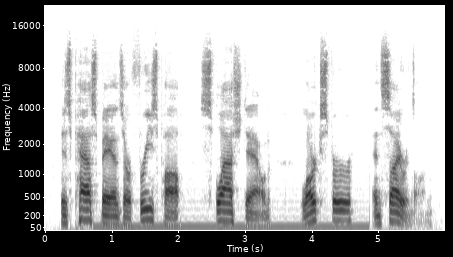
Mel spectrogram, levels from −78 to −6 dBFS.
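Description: Mains hum enters at 0.72 s and continues until 4.87 s: a steady 60 Hz tone sitting under the speech at roughly 20 dB below it. Power-line current has found its way into the signal path, most likely through a ground loop or a nearby transformer. The result is a constant low drone with some low harmonics above it.

Damaged data in the compressed stream produces a short blip at 2.03 s, while the hum is still present, and another at 5.52 s. At each of these points the encoded bytes were corrupted, so the decoder misread the affected frames and lost sync. It then had to search for the next valid frame header. Each event is a brief glitch.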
